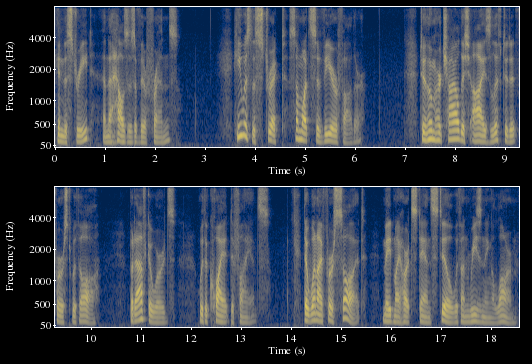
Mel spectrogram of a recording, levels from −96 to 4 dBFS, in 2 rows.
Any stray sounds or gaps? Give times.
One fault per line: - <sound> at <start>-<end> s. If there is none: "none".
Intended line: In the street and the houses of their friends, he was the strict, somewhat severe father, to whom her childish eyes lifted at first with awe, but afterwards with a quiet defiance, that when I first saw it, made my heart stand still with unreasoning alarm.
none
